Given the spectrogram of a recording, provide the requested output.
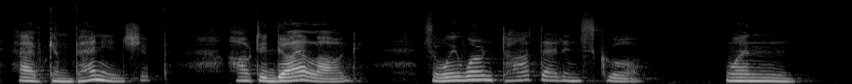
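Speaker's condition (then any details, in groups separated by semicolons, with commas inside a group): Cerebral palsy; present from birth, late diagnosis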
